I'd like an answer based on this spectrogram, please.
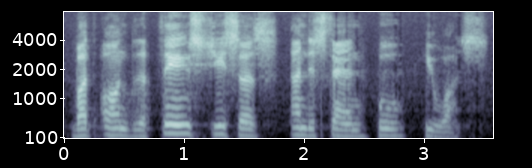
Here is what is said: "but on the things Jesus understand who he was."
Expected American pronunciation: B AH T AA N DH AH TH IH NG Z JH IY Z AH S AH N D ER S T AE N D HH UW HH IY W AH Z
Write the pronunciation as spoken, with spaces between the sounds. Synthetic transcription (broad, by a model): B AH T AA N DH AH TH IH NG S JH IY S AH S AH N D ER S T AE N D HH UW HH IY W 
